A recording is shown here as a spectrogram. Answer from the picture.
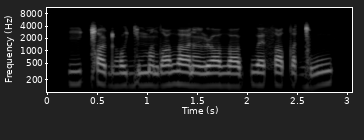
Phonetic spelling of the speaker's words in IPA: iǁɑɖʱɔɟɪ mə̃dˤʌ ðˤɛ ɾɑ̃ɭə˞ ðˤə˞kʷæ sɔtˤəɡ͡ǀu

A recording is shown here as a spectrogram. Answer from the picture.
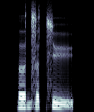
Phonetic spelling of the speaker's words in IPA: əd͡zə t͡sy

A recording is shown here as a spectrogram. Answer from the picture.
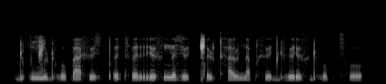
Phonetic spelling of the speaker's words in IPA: ɖo˩pŋ͡ǁu˩ɖʱo˩pa˩ xø˩zpʼə˥tʰə˥ rø˥xn̪ə˥zø˩ ǁə˩ɭkʰa˩ɭn̪a˩pxø˩d ɖʱø˥ɾø˩xɖʱo˩pt͡sʰo˩

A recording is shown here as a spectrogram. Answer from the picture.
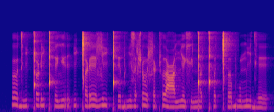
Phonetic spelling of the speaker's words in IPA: ɵdʱi ǃɵɽiǃʰelʲer ʔiǀəɽe ɮiǃʰebʱizəɬ ɽɵ ɬəʈʰəʕə ɲexʲə ŋ͡ǃəǃʰəǀʰəbʱu midʱe

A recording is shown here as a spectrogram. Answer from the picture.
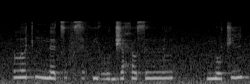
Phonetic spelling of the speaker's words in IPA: lɤt͡ʃ nːɛt͡sṳfsɛ̤f jo̤ld͡ʒɨħo sɨːl | not͡ʃi

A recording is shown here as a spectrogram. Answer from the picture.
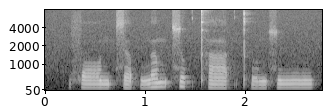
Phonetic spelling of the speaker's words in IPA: fɔː˨nt͡sɐ˨p̚ ŋɐ˥mt͡sʊ˥k̚ t̪ʰaː˧k̚ t̪ʰʊ˧ŋsuː˥

